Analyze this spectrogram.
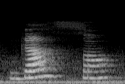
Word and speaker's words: garçon: They are pronounced as garçon, garçon. Letter R is very gentle here. Garçon.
